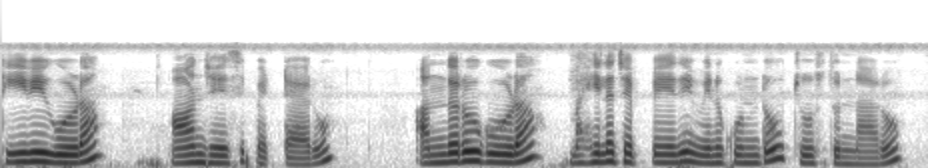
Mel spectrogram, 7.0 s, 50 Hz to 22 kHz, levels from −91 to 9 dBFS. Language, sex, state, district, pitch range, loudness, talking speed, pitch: Telugu, female, Telangana, Mahabubabad, 180-215 Hz, -16 LUFS, 95 wpm, 190 Hz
